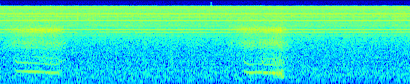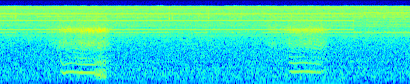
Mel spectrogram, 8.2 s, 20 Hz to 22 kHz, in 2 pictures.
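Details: Sleeping British Shorthair cat snoring: four soft, high, whistling snores, about 26 a minute, over a steady background hiss.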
